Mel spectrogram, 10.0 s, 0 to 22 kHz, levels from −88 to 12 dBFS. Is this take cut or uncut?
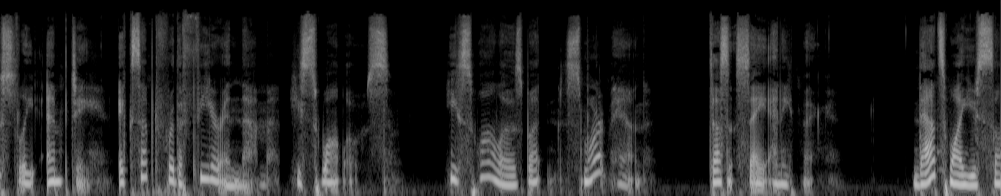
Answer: cut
